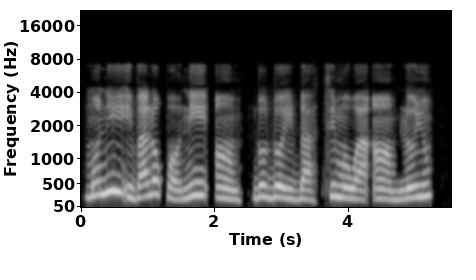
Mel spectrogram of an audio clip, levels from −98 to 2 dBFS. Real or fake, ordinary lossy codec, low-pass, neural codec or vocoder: real; none; 7.2 kHz; none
